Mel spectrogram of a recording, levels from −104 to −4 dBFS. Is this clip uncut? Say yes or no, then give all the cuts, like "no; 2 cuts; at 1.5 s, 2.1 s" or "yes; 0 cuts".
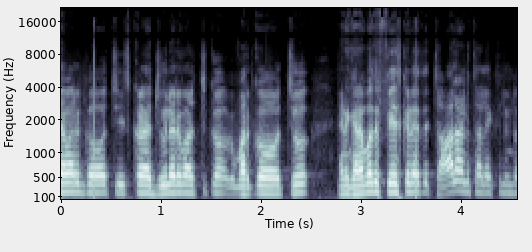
yes; 0 cuts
